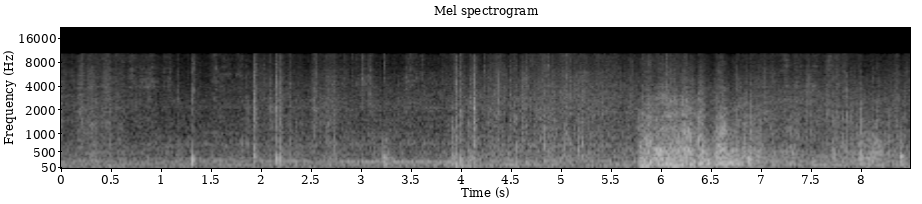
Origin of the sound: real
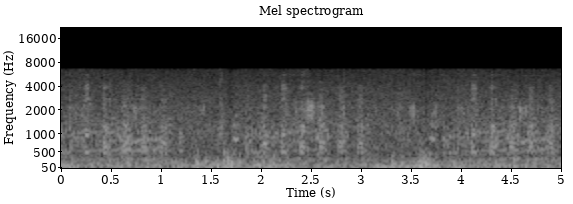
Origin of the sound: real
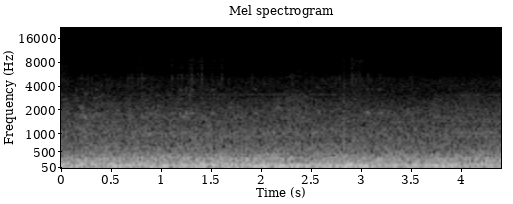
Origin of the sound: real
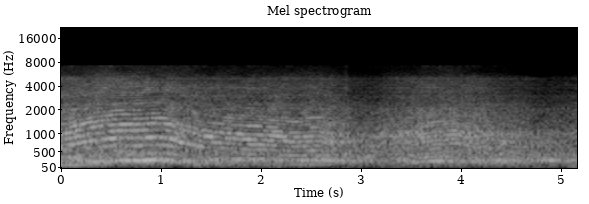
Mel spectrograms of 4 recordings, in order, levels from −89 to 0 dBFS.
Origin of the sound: fake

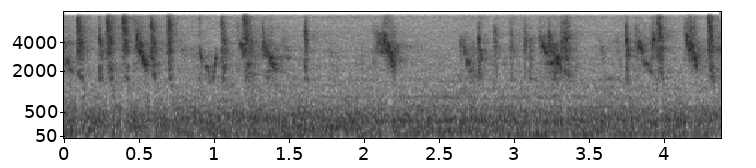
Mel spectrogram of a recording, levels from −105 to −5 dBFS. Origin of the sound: fake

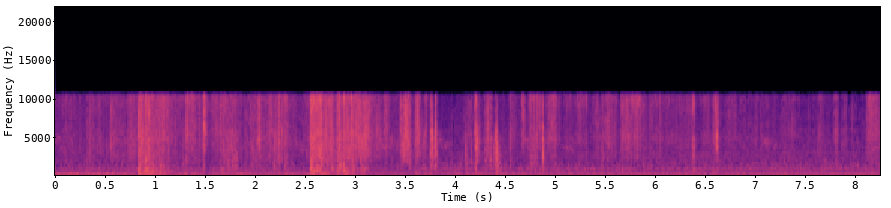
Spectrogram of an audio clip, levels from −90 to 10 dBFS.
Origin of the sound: fake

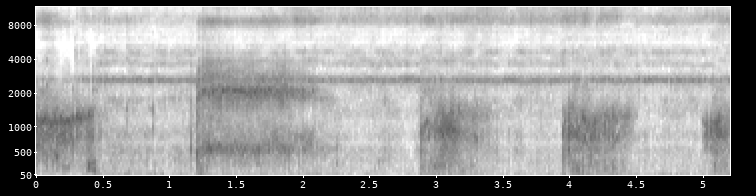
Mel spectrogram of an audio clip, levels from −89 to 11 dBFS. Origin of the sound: fake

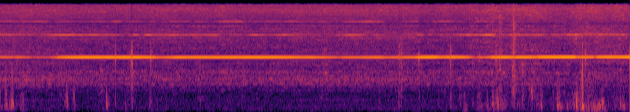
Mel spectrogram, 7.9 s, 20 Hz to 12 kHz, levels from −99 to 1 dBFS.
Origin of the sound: real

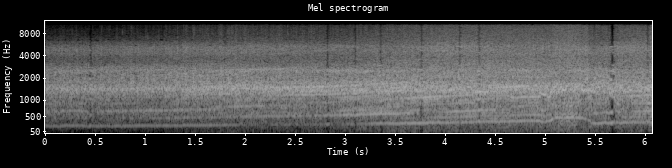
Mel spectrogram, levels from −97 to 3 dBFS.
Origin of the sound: fake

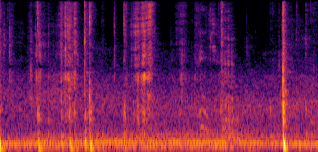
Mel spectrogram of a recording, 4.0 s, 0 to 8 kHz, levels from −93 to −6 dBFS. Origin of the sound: real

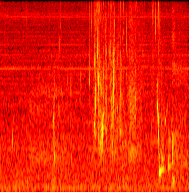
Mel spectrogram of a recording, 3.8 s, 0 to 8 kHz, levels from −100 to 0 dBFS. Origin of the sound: real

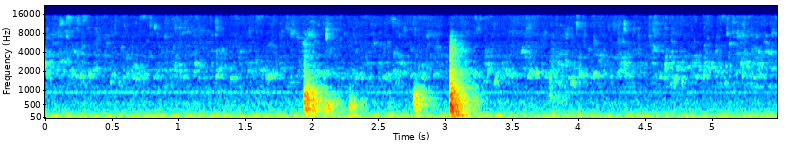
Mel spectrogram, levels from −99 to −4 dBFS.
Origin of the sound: real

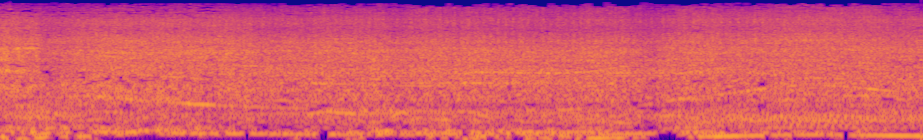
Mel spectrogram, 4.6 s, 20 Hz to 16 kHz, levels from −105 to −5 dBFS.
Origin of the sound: real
